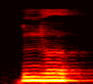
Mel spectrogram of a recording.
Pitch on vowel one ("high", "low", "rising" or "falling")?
high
